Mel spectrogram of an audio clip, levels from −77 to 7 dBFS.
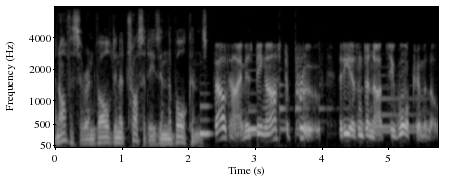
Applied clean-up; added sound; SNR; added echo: none; none; none; none.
